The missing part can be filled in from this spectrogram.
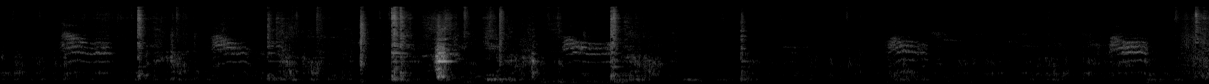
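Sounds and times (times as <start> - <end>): cat meowing: 0.6 - 1.2, 2.1 - 2.6, 5.6 - 6.2, 8.8 - 9.3, 11.0 - 11.6.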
